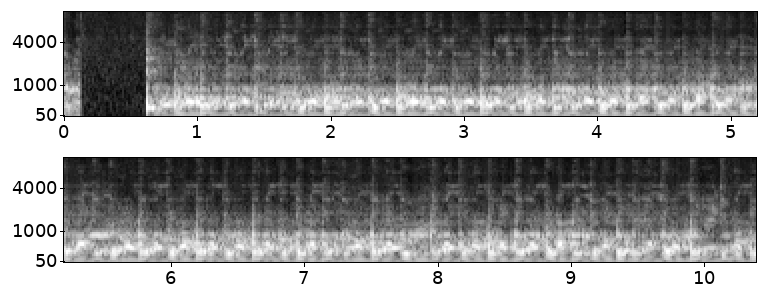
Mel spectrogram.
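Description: Carbon-and-kevlar-fibre double-slide didgeridoo played as a deep drone with a quick pulsing rhythm. It cuts out for about half a second near the start, then comes back in and keeps going steadily.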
